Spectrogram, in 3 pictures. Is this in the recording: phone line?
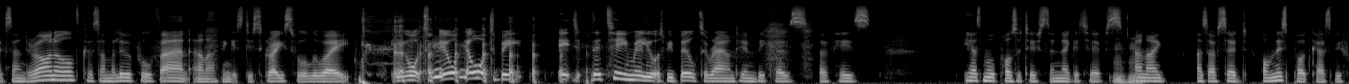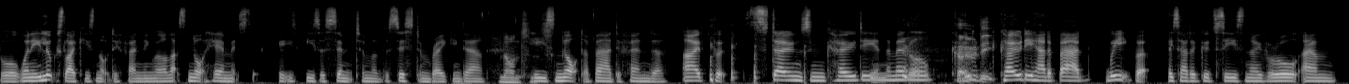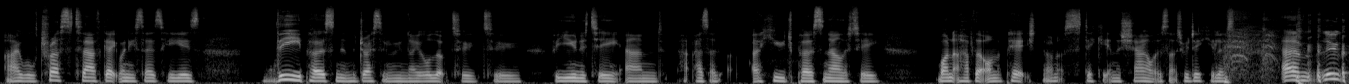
no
